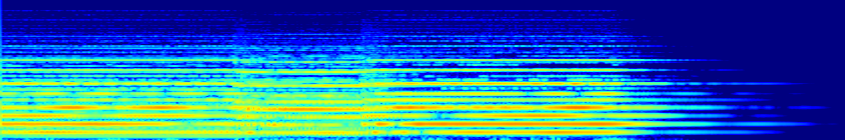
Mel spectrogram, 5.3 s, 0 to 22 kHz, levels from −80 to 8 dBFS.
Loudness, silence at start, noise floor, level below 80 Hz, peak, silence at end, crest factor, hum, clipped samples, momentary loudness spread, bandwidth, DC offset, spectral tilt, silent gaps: -14 LUFS; 0 s; -62 dBFS; -56 dBFS; -2 dBFS; 1.05 s; 14 dB; none; under 0.1%; 6 LU; 13 kHz; under 0.1%; -4.5 dB/octave; none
